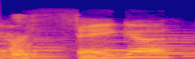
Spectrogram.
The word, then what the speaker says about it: Arcega: Is it Arcega? People say Arthega. I just call him Jaws. So Jaws would work. I think he said it's Arthega, but we don't listen to him.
